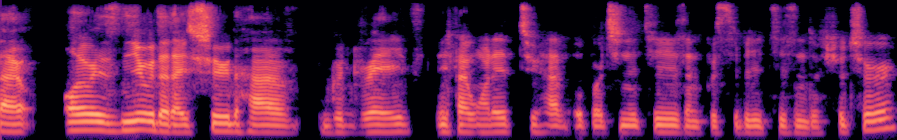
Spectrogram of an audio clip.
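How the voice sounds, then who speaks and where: The speaker has a French accent and keeps a moderate pace. The intonation is fairly even. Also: man, medium pitch for a man. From France, Paris area (from age six; born in Martinique). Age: 20s. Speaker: interviewee sharing personal story. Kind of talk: personal testimony.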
